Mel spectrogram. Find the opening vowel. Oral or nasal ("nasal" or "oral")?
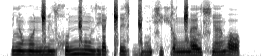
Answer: nasal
